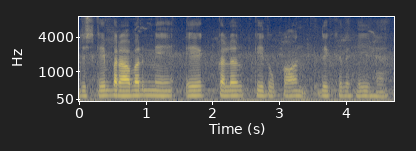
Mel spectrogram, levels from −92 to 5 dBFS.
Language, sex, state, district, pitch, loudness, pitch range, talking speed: Hindi, male, Uttar Pradesh, Shamli, 130 Hz, -21 LUFS, 125-135 Hz, 125 wpm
